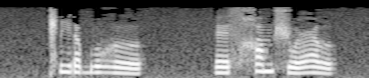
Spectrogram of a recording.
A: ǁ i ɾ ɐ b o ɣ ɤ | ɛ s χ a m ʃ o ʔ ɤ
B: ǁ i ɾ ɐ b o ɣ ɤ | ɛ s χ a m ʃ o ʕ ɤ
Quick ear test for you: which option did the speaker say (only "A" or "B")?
B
